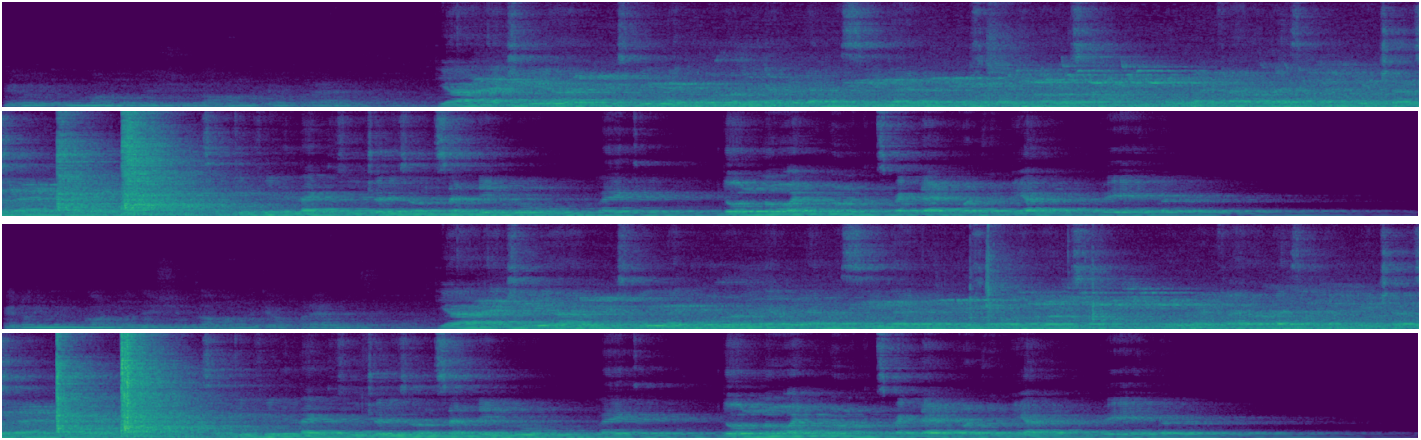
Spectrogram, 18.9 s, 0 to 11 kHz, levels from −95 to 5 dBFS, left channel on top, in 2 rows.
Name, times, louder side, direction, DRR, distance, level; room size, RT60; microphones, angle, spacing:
voice 1, 0.0-2.4, right 2 dB, 40° right, 0 dB, 0.5 m, -49 dB
voice 2, 2.9-7.3 7.7-10.2 10.9-13.1 13.4-13.9 14.2-17.5, right 1 dB, ahead, -4 dB, 1.0 m, -38 dB
sound 1, 3.1-10.2, left 1 dB, 65° left, 1.4 m, -44 dB
sound 2, 5.5-7.6 7.9-8.1 8.7-8.8 9.3-9.6 9.8-10.9 11.8-12.1, right 4 dB, 80° right, 0.8 m, -34 dB
8.7 x 7.2 x 3.3 m, 2.5 s
head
